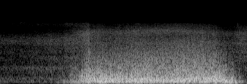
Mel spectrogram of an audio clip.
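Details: 2016 LG 8,000 BTU portable air conditioner in fan-only mode on high, after it was left four weeks to dry. An airy rush builds and holds steady with no rubbing, ticking or rattle, so the blower runs normally. The rear fan is stuck.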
